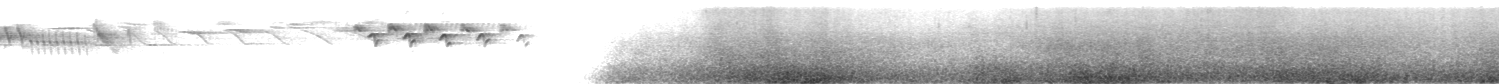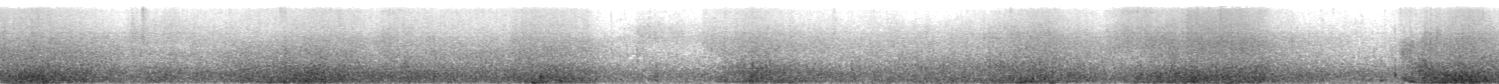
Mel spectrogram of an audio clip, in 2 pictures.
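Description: Birds chirping and singing for the first five seconds, cutting off abruptly. After a short gap, waves wash onto a shore, swelling and ebbing about every three seconds.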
